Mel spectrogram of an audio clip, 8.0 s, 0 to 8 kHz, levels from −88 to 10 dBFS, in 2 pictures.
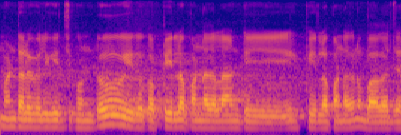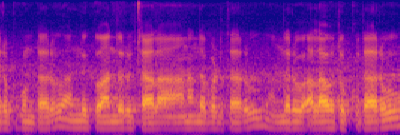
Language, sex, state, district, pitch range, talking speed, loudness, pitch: Telugu, male, Andhra Pradesh, Sri Satya Sai, 100-115 Hz, 135 wpm, -16 LUFS, 105 Hz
